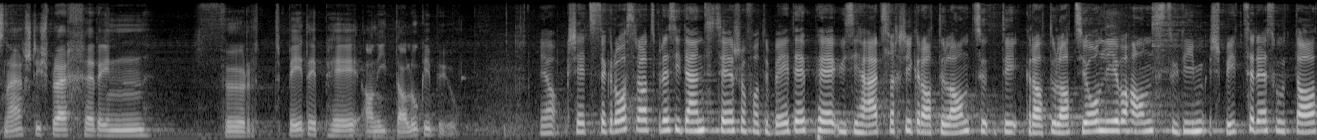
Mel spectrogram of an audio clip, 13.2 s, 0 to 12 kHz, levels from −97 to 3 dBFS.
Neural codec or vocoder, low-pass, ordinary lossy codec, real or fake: none; 10.8 kHz; none; real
